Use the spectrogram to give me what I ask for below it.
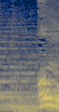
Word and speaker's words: ओम: ताहाला ओ उ म। ओ कहले पिला माने ब्रह्मा, उ कहले विष्णु, म कहले महेश्वर। आउ आमे जेतेबेले ओंकार उच्चारण पिला माने करिबा ताहाकू ओ को जेतिकी समय नबा, उ को ताठारो 5 सेकेंड अधिक समय नबा, आउ म को ताठारो 5 सेकेंड अधिका नबा।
